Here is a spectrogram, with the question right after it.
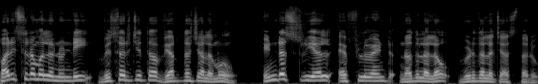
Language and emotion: Telugu, neutral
